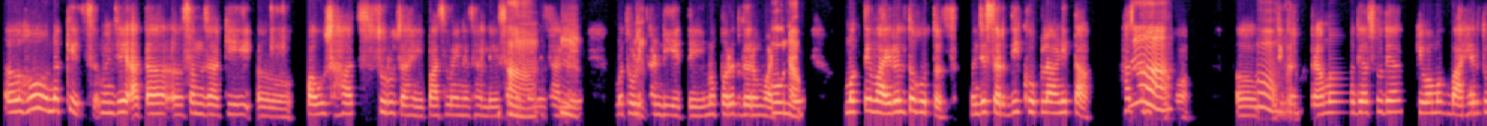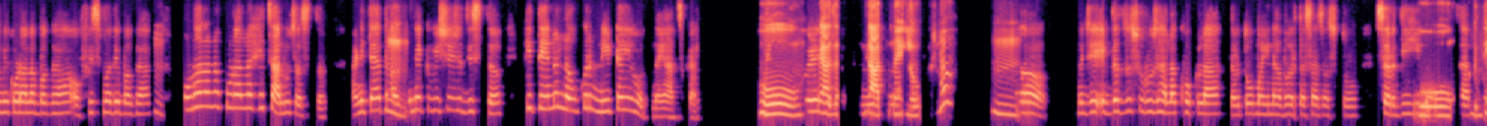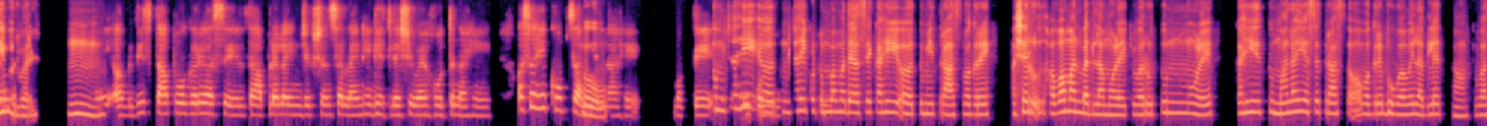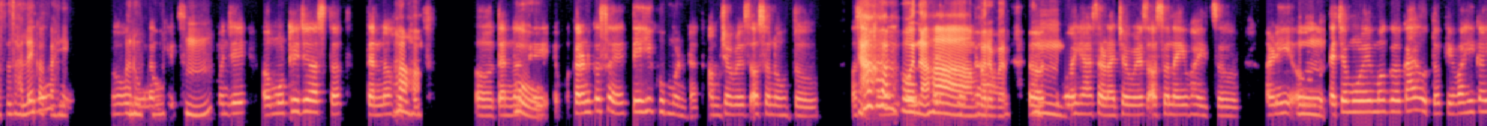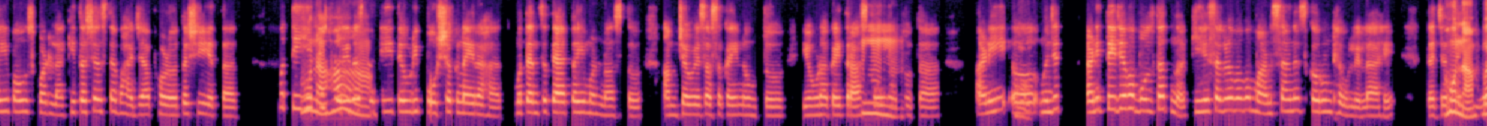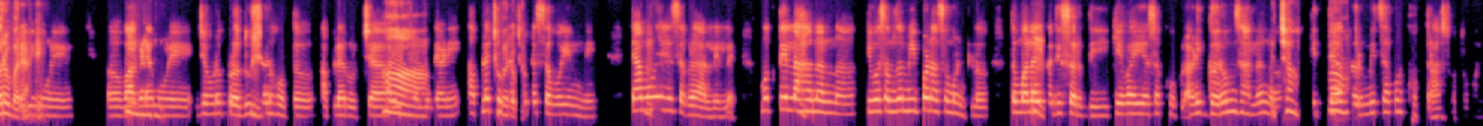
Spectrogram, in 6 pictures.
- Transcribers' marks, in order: other background noise; in English: "व्हायरल"; other noise; drawn out: "हां"; unintelligible speech; chuckle; tapping
- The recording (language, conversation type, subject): Marathi, podcast, हवामान बदलामुळे ऋतूंच्या स्वरूपात काय बदल होतील असे तुम्हाला वाटते?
